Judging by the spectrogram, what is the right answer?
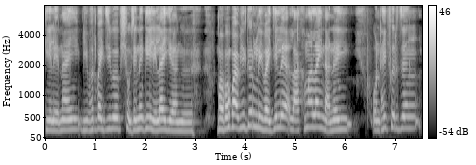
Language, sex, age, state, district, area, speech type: Bodo, female, 45-60, Assam, Chirang, rural, spontaneous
